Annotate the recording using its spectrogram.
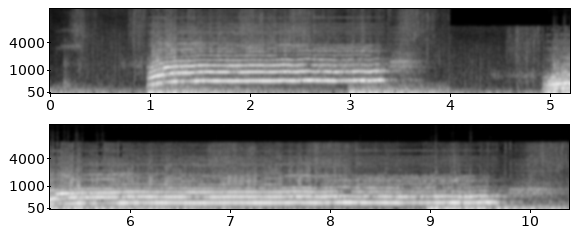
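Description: A young man sings long, held notes close to a microphone.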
